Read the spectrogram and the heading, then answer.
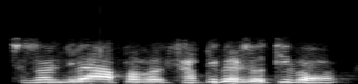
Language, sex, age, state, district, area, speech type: Odia, male, 60+, Odisha, Jharsuguda, rural, conversation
